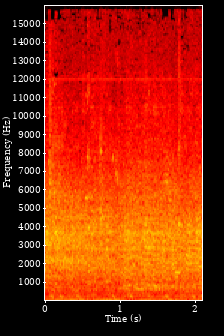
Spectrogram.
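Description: A basketball being dribbled on a hardwood arena court over steady crowd noise, with music playing underneath.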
